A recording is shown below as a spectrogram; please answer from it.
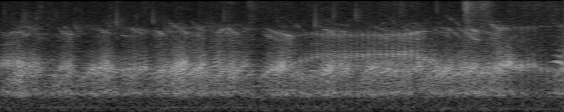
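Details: Dense croaking of a frog chorus heard outdoors by a front door, many overlapping rasping calls repeated in quick succession with a few higher trilled notes rising above the steady wall of sound.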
